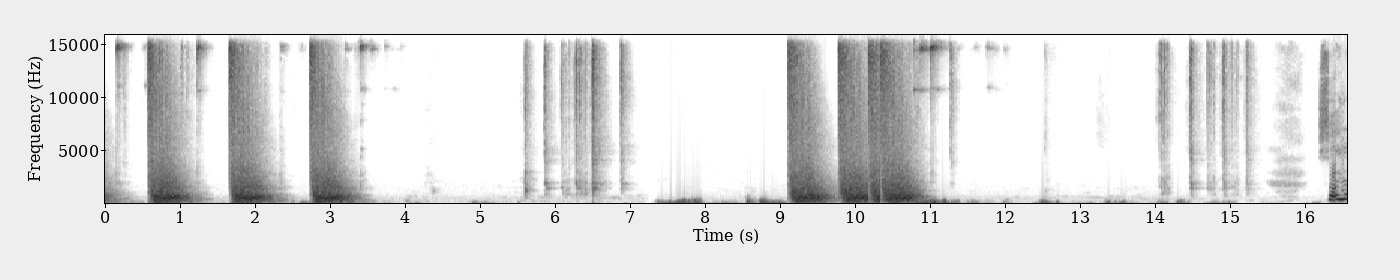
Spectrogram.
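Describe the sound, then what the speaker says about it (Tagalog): An IWI Carmel 16-inch 5.56 rifle fires loud, sharp outdoor shots, first three spaced reports and later a tighter cluster of blasts, with quieter clicks and handling noises between them. "Iti-test fire natin itong IWI Carmel 16 inches rifle."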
